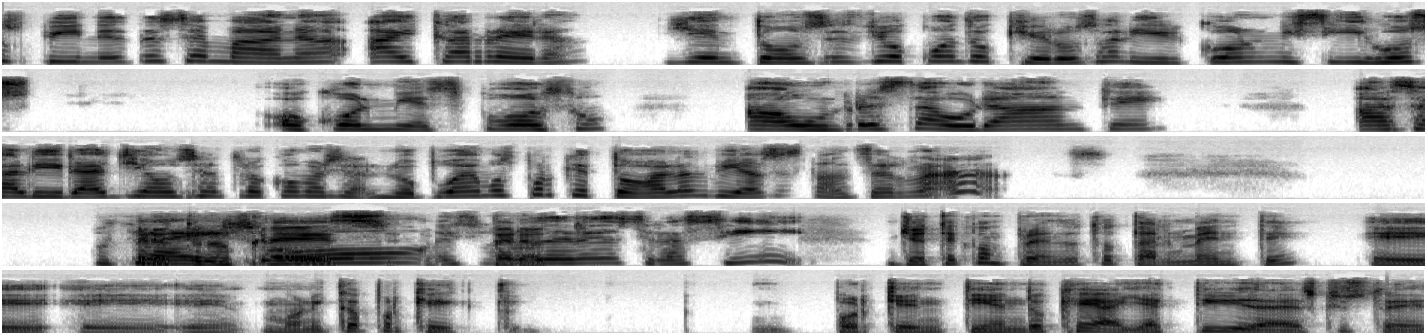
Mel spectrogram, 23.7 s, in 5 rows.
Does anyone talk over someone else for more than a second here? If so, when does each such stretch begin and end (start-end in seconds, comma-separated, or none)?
14.6-16.2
